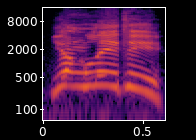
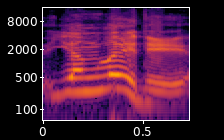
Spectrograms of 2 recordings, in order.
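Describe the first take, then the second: First: It is said in an exaggerated French accent. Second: It is said in the speaker's ordinary accent.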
